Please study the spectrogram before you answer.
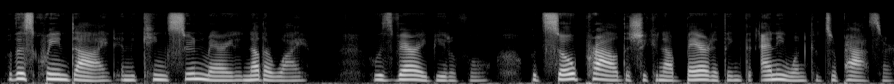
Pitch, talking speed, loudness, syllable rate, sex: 200 Hz, 210 wpm, -18 LUFS, 5.2 syllables/s, female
